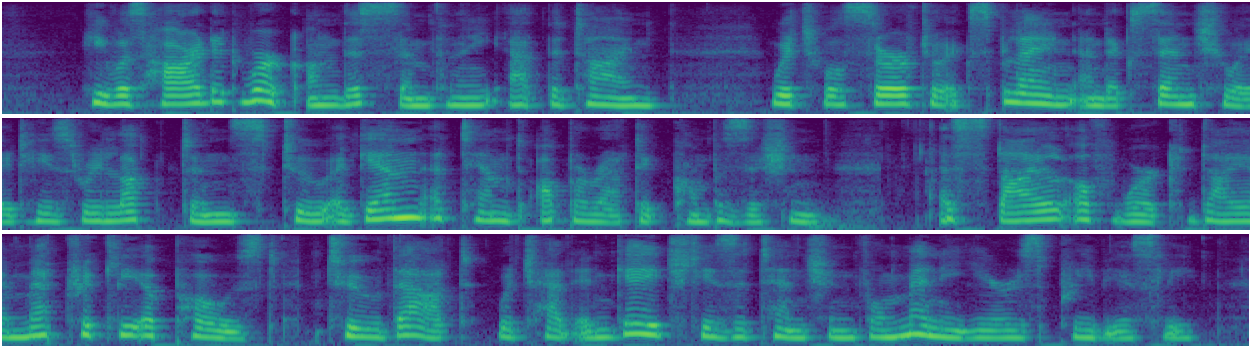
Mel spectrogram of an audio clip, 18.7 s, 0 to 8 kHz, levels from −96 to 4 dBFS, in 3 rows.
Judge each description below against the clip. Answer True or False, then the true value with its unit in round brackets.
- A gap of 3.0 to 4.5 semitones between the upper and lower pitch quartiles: True (3.8 semitones)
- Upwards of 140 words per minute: False (135 wpm)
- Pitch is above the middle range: False (165 Hz)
